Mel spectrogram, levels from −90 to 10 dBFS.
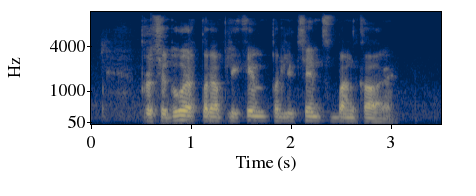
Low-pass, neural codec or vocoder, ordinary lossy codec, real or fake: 10.8 kHz; codec, 44.1 kHz, 7.8 kbps, Pupu-Codec; Opus, 32 kbps; fake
